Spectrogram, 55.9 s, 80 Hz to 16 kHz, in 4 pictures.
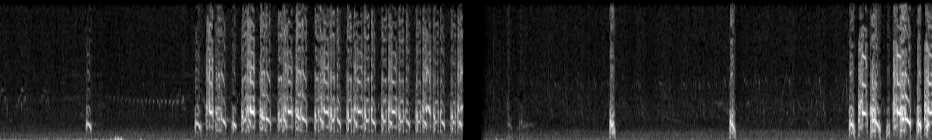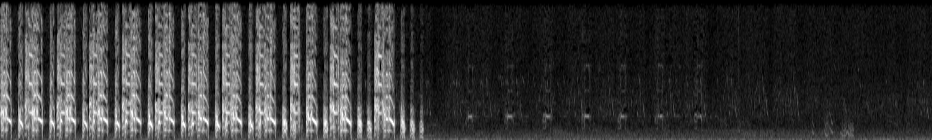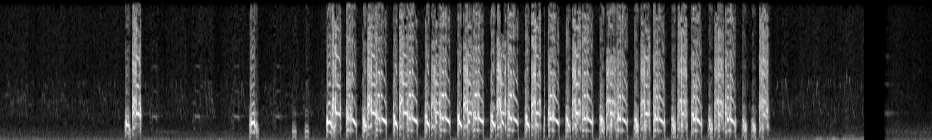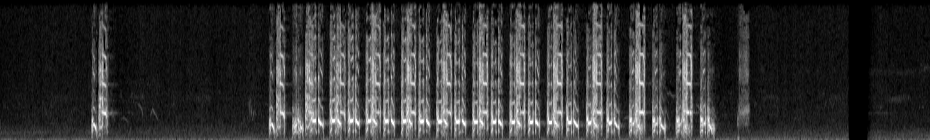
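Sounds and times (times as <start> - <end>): faint bird chirps: 0.0 - 44.7, 45.6 - 53.5
francolin calling: 2.9 - 7.0, 12.7 - 24.7, 29.3 - 39.7, 43.3 - 44.3, 46.0 - 53.2.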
